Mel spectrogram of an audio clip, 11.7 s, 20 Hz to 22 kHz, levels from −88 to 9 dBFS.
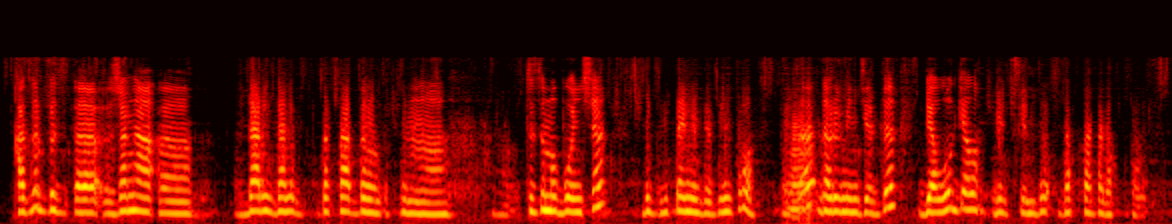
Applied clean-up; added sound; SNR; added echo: neural separator model SepFormer DNS4.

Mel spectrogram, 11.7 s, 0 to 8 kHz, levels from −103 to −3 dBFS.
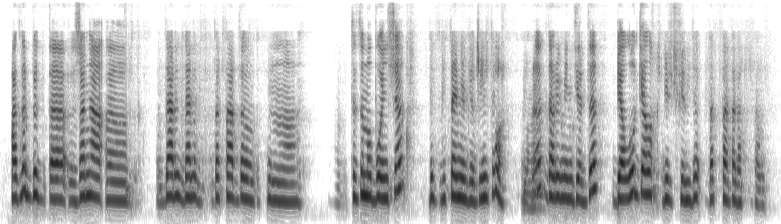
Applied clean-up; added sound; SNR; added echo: neural mask model DeepFilterNet 3.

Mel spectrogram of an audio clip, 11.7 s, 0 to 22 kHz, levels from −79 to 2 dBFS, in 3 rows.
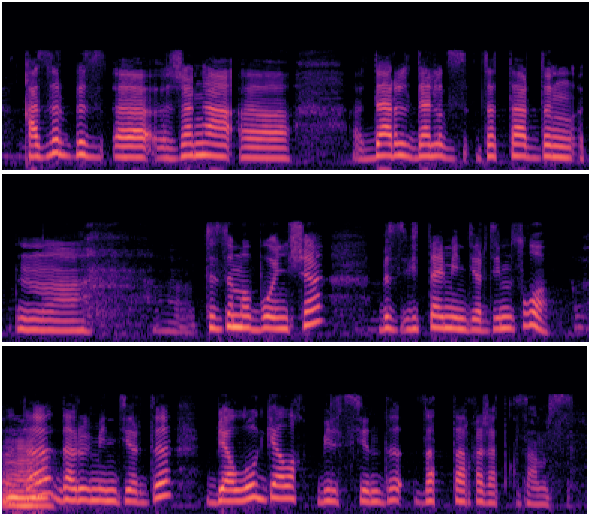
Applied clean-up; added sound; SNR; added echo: none; none; none; none.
